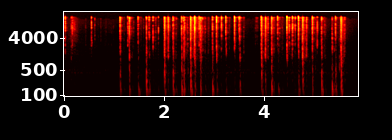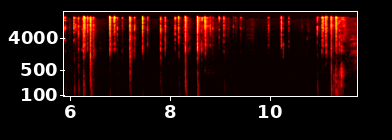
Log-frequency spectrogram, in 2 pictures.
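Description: Keystrokes clatter on a computer keyboard while Python code is written, coming in quick irregular bursts of clicks separated by short pauses, close and clear with no talking.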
